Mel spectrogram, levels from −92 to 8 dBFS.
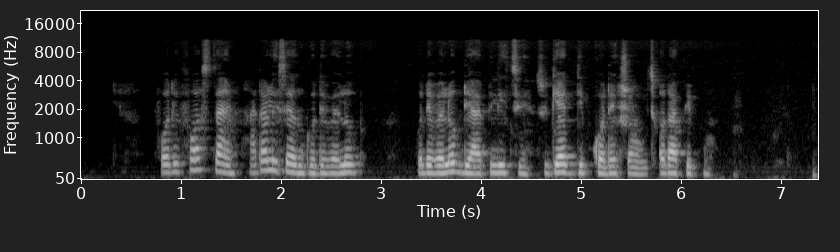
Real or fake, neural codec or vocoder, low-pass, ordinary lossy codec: fake; vocoder, 44.1 kHz, 128 mel bands every 512 samples, BigVGAN v2; 10.8 kHz; none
